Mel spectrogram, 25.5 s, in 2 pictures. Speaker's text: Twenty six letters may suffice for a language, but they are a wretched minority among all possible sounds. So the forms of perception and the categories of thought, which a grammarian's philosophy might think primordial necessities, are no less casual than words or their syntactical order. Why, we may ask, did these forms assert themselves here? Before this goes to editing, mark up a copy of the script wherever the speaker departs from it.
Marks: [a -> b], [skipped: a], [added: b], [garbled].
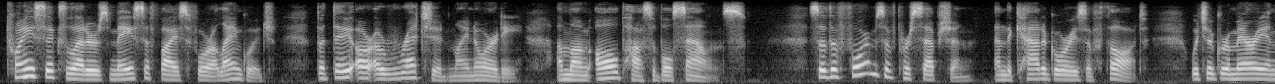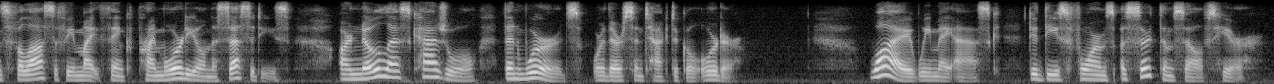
Twenty six letters may suffice for a language, but they are a wretched minority among all possible sounds. So the forms of perception and the categories of thought, which a grammarian's philosophy might think primordial necessities, are no less casual than words or their syntactical order. Why, we may ask, did these forms assert themselves here?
